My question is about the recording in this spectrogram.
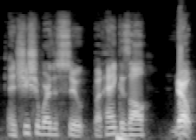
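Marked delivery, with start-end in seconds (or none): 2.2-2.4 gruff flat no, yelled; Michael Douglas impression. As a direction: bark a stern old-man no. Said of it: "The good Michael Douglas impression there".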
